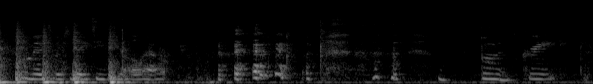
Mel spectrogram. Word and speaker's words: Budds Creek: Boods Creek. Bud's Creek. That's how you say it.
